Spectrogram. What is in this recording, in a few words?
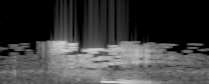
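"戏", Mandarin Chinese; chinese-flashcards; hsk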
